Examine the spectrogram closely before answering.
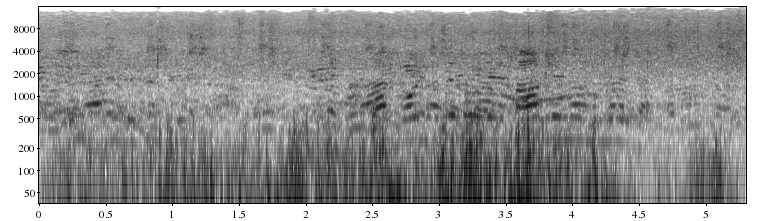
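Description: Several men talk at once nearby, outdoors.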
